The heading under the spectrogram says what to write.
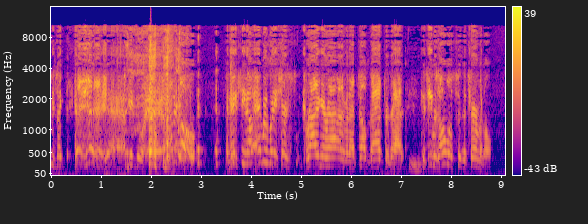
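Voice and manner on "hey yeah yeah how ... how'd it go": high voice with big, wide pitch swings. Retelling meeting a comedian at an airport: Rodney Dangerfield impression. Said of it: "through that impression".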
